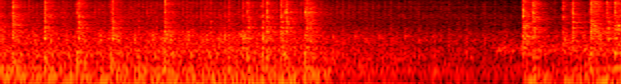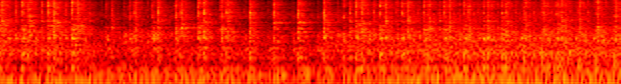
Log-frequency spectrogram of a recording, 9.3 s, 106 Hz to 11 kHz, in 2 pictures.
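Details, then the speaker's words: Farmall 650 diesel tractor just started, cold and warming up: chugs unevenly about 4 beats/s, sags then picks up; owner suspects air in the fuel lines or other issues, white diesel smoke. "She don't like that. Better warm up a little bit here. Fuel. So it could be air in the lines, or it could have some other issues going on."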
